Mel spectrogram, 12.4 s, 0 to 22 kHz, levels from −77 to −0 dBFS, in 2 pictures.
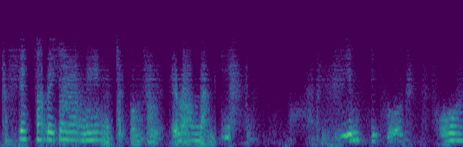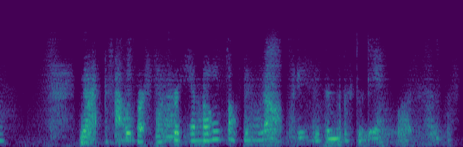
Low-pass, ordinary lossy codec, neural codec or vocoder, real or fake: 19.8 kHz; none; codec, 44.1 kHz, 0.9 kbps, DAC; fake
